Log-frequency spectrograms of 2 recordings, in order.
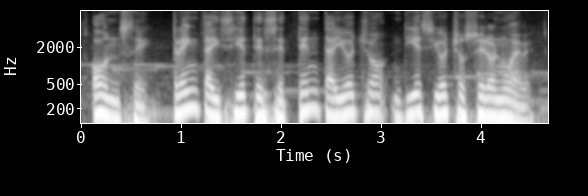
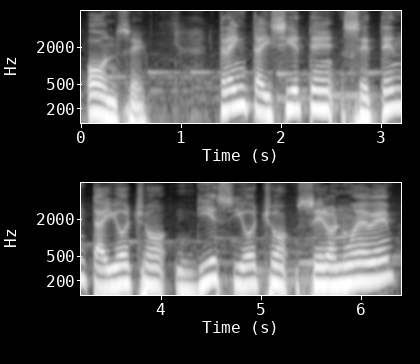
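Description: First: The number is said at normal speed. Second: The number is said more slowly.

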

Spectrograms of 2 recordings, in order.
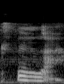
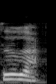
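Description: First: The syllable is said with a rising tone. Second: The syllable is said with a falling tone. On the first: "สอเอือเสือ" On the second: "เสือโท"

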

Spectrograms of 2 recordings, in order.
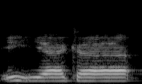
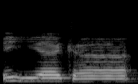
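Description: First: A vowel in the word is held long. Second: The same.

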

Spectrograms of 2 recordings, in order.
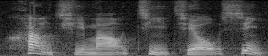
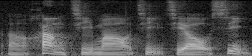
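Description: No difference in how they are said.

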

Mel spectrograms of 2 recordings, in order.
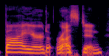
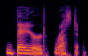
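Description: First: The first name is said as 'BYE-ard'. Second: The first name is said as 'BAY-ard'. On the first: The speaker calls it right. "It's Bayard Rustin" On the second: The speaker calls it wrong. "Turns out I've been saying it wrong"

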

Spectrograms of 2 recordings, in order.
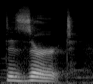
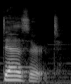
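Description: First: The stress is on the second syllable. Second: The stress is on the first syllable. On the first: The speaker calls it right. "Dessert has stress on the second syllable" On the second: The speaker calls it wrong. "if you place the stress on the first syllable, it might become desert"

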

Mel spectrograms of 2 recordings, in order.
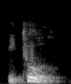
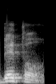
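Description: First: The stress falls on the second syllable. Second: The stress falls on the first syllable. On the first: "The emphasis on the second syllable, or on the last syllable"

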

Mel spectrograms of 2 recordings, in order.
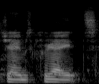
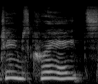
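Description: First: The name is said in a plain, neutral voice. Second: The name is said in a mocking, taunting voice. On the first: The speaker is simply stating a channel name. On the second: Others are making fun of the speaker.

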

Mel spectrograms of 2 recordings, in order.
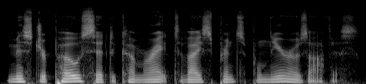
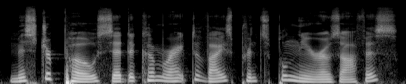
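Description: First: It is spoken quietly in a low voice. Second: It is spoken in a high, shrieky voice. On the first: The line is said shyly. "Klaus said quietly" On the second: The line is mocked. "the man mimicked in a high, shrieky voice"

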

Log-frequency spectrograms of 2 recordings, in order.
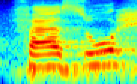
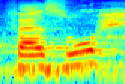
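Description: Both takes have the same delivery.

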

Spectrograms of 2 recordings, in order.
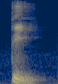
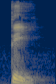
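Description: Both takes have the same delivery.

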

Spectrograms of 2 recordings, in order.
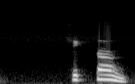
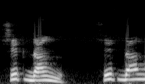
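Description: First: The second syllable starts with a tense consonant. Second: The second syllable starts with a plain consonant. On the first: "जब आप इसे प्रोनाउंस करेंगे तो शिक तंग" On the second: "शिक दंग है लिखने में"

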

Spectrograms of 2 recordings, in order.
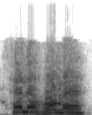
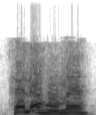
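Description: First: The stress falls on the first syllable. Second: The stress falls on the second syllable. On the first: They themselves became the two-thirds. The speaker calls it wrong. "الأداء غير المستقيم فلهما فلهما هكذا" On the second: The two-thirds belong to them. The speaker calls it right. "الأداء المستقيم فلهما فلهما"

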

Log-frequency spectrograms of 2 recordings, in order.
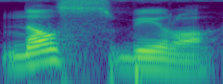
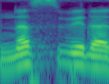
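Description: First: The first consonant is pronounced heavy and full. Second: The first consonant is pronounced thin and light. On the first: The speaker calls it right. "स्वाद मोटा कीजिएगा" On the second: The speaker calls it wrong. "नस्बिरा नहीं है"

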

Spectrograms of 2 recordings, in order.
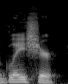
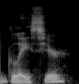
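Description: First: It uses the North American pronunciation. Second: It uses the British pronunciation. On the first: "I'm using the North American pronunciation" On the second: "if you're in Britain, you would say glacier"

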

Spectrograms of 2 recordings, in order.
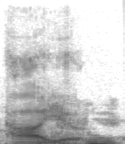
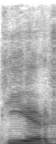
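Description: First: The word is pronounced with an English-style sound. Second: The word is pronounced just as it is spelled. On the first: The speaker calls it wrong. "facevo quello anglosassone" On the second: The speaker calls it right. "si pronuncia come si legge"

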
